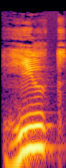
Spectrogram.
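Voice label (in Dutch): "hield" Dutch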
